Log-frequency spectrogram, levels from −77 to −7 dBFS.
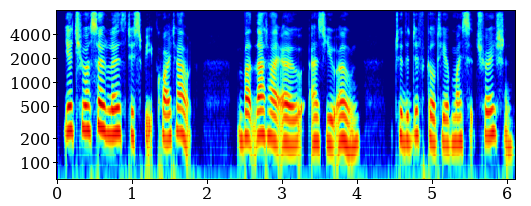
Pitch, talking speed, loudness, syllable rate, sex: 200 Hz, 205 wpm, -20 LUFS, 6.0 syllables/s, female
